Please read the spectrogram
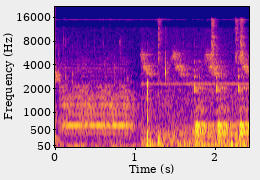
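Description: Near silence: faint room tone, with a faint steady tone in the first second and a single soft click about a second in.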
